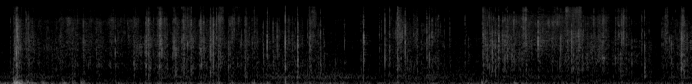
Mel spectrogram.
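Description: A hanging string of dried red chili peppers with a price tag is held up, then rubbed, squeezed and lightly shaken with the fingertips close to the microphone. The dry, hollow pods give a steady, bright crinkling and crackling with many quick rustling ticks. The sound grows denser and hissier partway through.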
